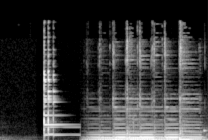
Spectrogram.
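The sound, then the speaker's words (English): Glasses clink once in a toast, a bright, close ring that hangs for a moment before steady music starts and carries on beneath it. “Well, cheers, ladies.”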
